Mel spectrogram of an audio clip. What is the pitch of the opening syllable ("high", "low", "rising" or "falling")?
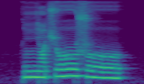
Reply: low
